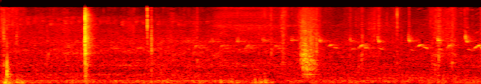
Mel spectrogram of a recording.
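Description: A songbird singing in the background, a quick run of short high chirps starting about three and a half seconds in. Two sharp clicks come near the start and a brief rustle about three seconds in.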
